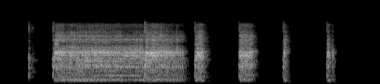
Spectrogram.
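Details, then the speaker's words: Admiral AW5 valve mantle radio during restoration, after resoldering near the 6AQ5: intermittent bursts of harsh crackle and spitting; fault still on the board, suspected dirty valve sockets or dry joint, not confirmed. "No, we haven't fixed our problem there. So we've still got a problem in here. It's on the board."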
